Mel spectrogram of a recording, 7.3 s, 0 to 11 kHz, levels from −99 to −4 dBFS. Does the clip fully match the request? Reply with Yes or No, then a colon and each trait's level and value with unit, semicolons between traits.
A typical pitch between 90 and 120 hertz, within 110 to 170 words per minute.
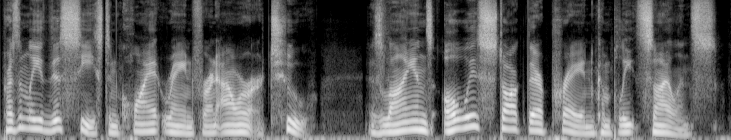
No: low, 135 Hz; average, 165 wpm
